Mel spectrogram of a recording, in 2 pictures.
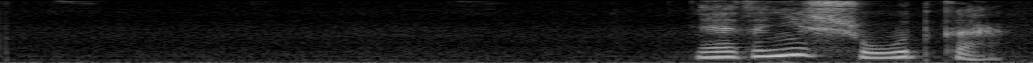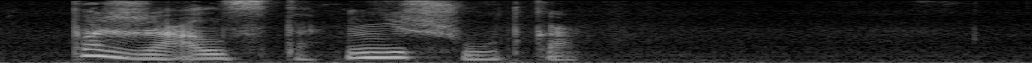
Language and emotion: Russian, positive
